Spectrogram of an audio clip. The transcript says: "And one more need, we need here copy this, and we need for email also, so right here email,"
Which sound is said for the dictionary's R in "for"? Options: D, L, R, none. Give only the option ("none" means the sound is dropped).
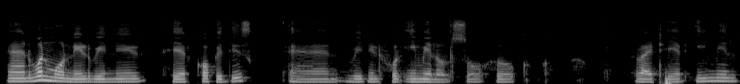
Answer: L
